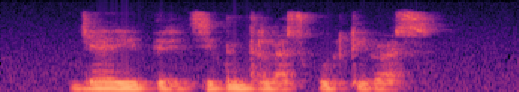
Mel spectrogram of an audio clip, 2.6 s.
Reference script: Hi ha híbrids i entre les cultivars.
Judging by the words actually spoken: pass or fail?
pass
